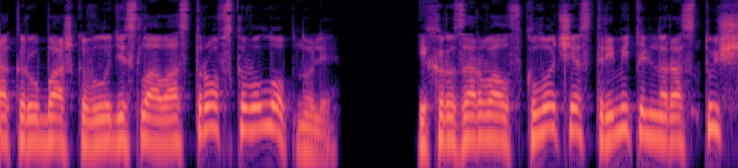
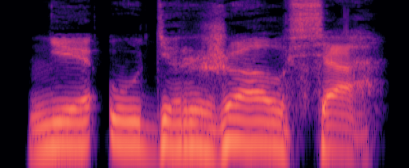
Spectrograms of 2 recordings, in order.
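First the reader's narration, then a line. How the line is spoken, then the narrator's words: Rasped syllable by syllable, creature. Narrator (Russian): по слогам прохрипела акулья морда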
